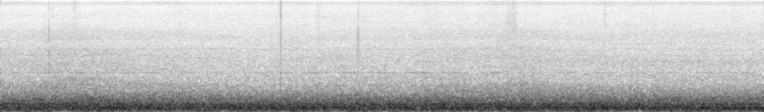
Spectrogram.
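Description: Jet airliner cabin noise: the steady low rumble of the engines and airflow heard from a window seat as the plane descends on its approach to land.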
